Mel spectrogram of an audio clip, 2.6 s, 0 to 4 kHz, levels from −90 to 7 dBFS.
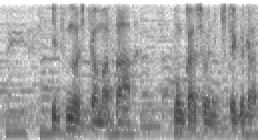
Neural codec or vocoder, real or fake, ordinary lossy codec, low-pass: none; real; none; 3.6 kHz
